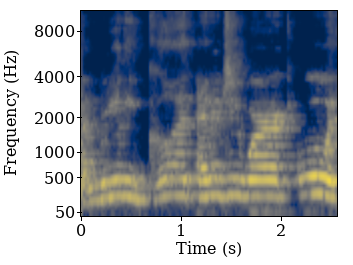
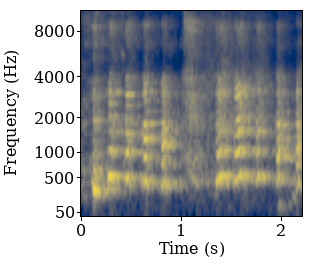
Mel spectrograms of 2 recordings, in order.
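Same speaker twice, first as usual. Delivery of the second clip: bright burst of laughter; high laugh; 4 dB louder than usual. Real, not acted. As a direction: laugh out loud, high and free. Laughs after a joke.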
